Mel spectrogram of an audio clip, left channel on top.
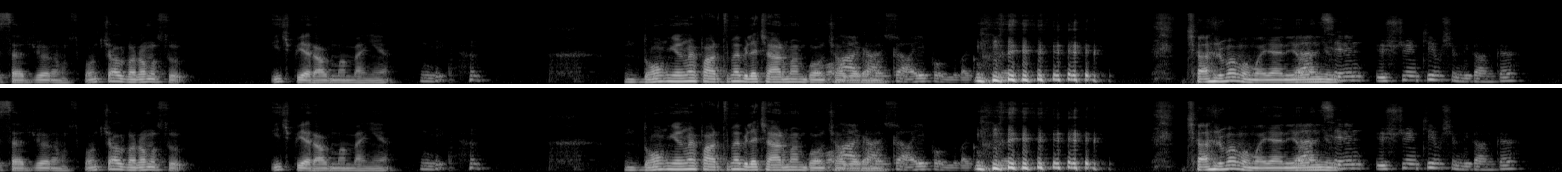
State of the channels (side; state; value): both; identical; correlation 1.00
